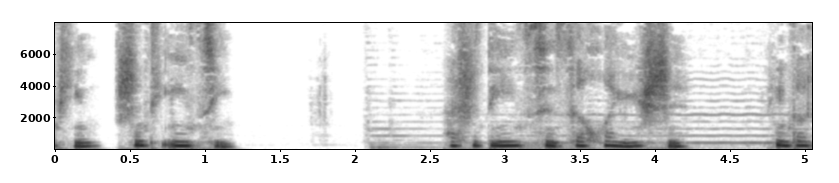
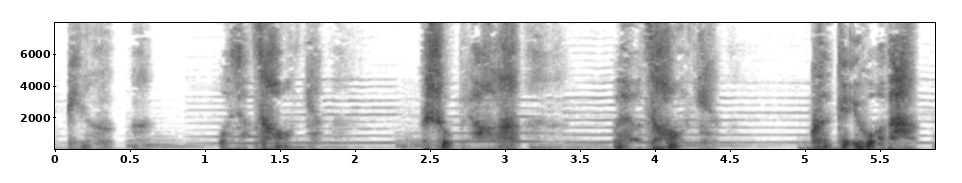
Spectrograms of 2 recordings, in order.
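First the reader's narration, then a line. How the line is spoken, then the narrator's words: Panting, trembling voice. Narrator (Chinese): 他在孙平的身后喘着粗气，声音颤抖的说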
